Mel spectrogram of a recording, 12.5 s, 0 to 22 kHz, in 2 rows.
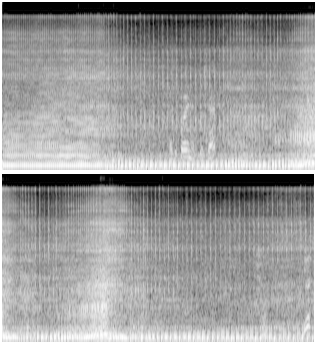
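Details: Vento 250 motorcycle: rapid, regular knocking under the idle, about three a second, getting louder through two throttle blips. The mechanic first suspected the timing chain or tensioner, but teardown found a damaged connecting rod/crankshaft, i.e. big-end knock.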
